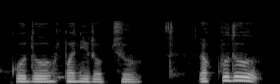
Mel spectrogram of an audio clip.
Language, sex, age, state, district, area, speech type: Nepali, male, 18-30, West Bengal, Kalimpong, rural, spontaneous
